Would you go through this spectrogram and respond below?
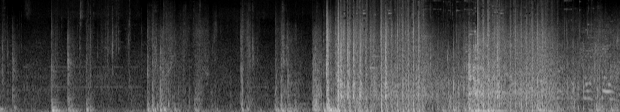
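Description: Shotgun fire in a video game goes off in loud, repeated blasts that come thicker and heavier in the second half, with voices talking in the mix.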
